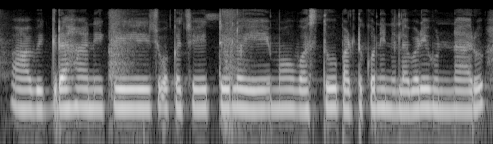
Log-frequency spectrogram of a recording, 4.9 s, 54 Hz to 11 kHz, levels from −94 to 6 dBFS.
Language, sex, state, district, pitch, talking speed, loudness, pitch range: Telugu, female, Telangana, Hyderabad, 200 Hz, 110 wpm, -18 LUFS, 195-205 Hz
